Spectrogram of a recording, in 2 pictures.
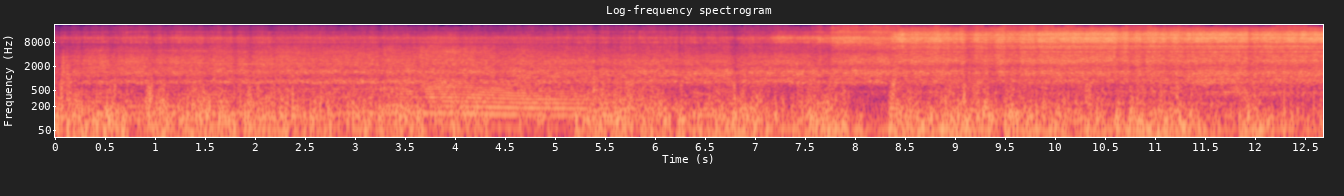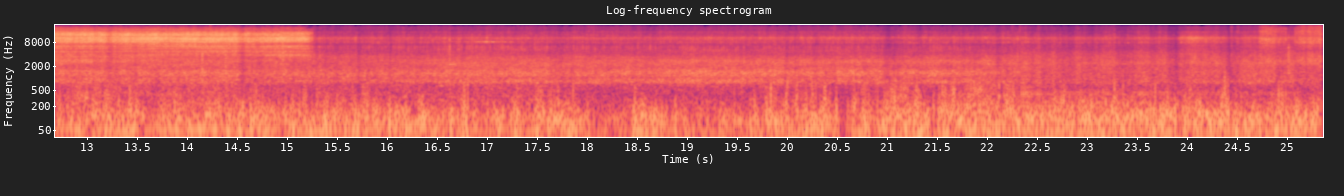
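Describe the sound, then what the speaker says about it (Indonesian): Strong, sustained wind buffeting a microphone during a race ride, a heavy roaring rumble that fills the whole clip with constant gusting noise and no clear voices. "anginnya kenceng banget"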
